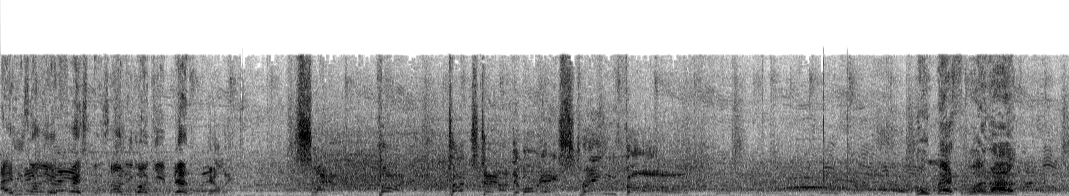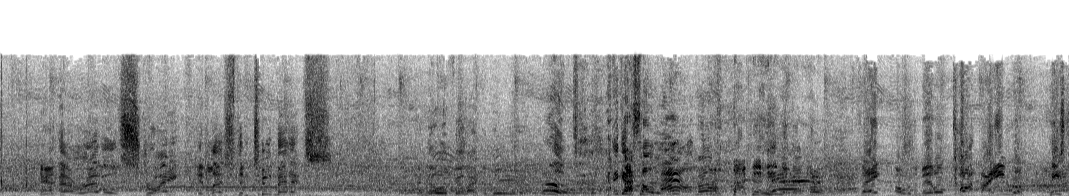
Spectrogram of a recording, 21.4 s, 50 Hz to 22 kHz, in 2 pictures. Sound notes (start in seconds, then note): 7.0 crowd cheering; 15.9 players laughing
